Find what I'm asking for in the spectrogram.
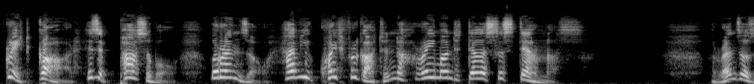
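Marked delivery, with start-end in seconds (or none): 0.0-5.8 higher, louder astonished recognition; astonished cry. A narrator's reading. Raymond recognising his old friend Lorenzo: astonished higher cry. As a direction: voice jumps up in amazement. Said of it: "he cried".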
